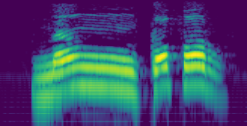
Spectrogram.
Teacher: من كفر الغنة هنا مرققة لأن الكاف مرققة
